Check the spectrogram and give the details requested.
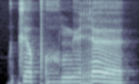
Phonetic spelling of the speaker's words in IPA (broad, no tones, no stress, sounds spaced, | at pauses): kʲ o pʼ o̤ m y r ø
